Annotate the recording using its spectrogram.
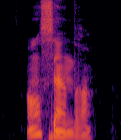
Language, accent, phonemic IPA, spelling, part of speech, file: French, France, /ɑ̃.sɛ̃dʁ/, enceindre, verb, LL-Q150 (fra)-enceindre.wav
- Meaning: to surround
